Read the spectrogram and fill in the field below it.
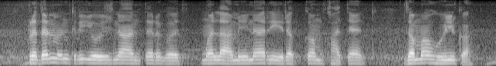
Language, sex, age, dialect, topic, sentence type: Marathi, male, 18-24, Standard Marathi, banking, question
